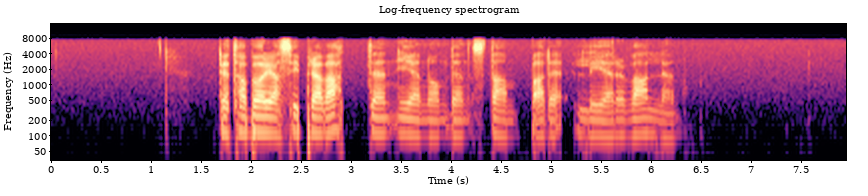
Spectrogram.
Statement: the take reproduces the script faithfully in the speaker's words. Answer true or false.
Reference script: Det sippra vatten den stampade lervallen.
false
